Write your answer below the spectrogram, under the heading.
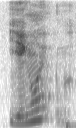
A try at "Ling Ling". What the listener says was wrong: Ling Ling. The Y is silent.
